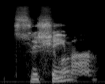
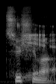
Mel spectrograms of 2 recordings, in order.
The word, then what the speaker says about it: Tsushima: Ghosts of, how did they pronounce it? Was it Tsushima? Tsushima. Yeah. I've been calling it Ghost of Tsushima, but they pronounce it Tsushima. – I think that's just the accent, so the American accent versus the Australian accent.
